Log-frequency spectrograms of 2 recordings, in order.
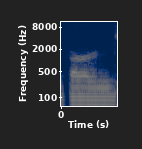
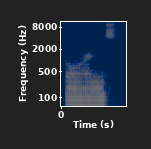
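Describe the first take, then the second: First: The vowel sounds like the one in 'burn'. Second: The vowel sounds like the one in 'born'. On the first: "and Burns and whatever" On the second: "like Jason Bourne"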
